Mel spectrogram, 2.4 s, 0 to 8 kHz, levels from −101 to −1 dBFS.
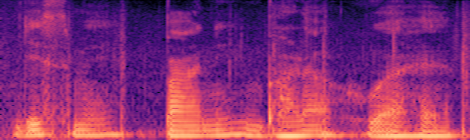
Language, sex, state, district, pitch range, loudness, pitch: Hindi, male, Bihar, Patna, 100-115 Hz, -19 LUFS, 110 Hz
